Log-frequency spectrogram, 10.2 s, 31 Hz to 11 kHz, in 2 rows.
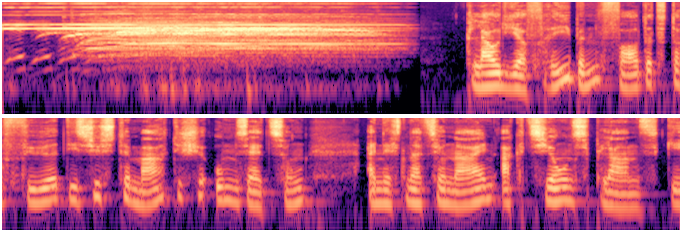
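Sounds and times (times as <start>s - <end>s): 
crowd of protesters screaming together: 0.0s - 3.1s
speech: 3.5s - 10.1s.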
